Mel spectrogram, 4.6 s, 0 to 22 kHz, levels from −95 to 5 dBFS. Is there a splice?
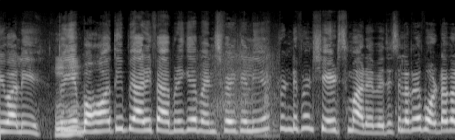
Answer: yes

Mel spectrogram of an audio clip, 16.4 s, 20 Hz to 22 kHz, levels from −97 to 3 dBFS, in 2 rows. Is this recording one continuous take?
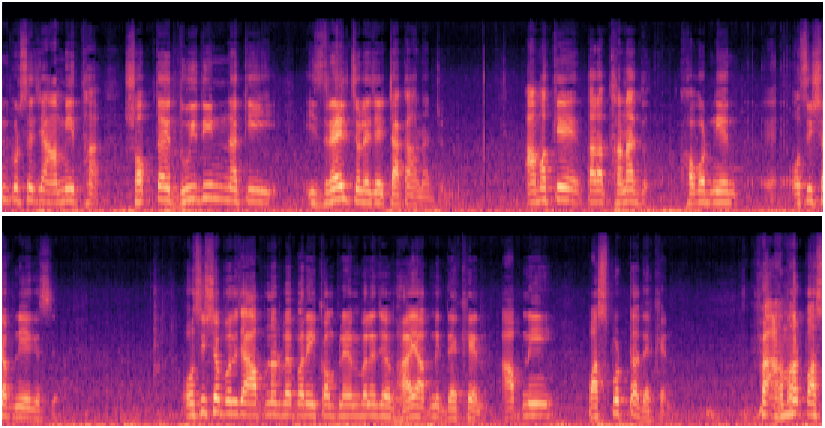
yes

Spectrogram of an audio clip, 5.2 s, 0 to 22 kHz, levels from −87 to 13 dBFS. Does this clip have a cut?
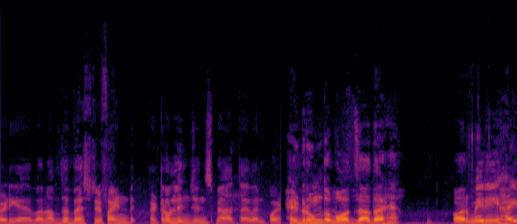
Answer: yes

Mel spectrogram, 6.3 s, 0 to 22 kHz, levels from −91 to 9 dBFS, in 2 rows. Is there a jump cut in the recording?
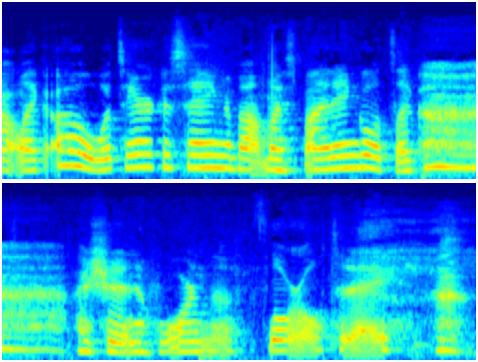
no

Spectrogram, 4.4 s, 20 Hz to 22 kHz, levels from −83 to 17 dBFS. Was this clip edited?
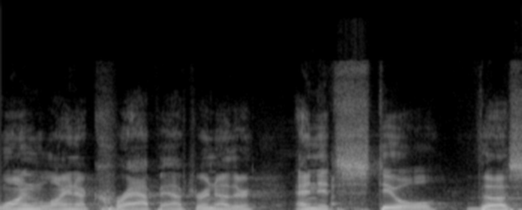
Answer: no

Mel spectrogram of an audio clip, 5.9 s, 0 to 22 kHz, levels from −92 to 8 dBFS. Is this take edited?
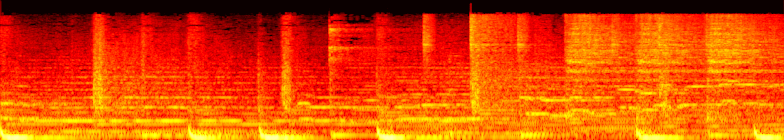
no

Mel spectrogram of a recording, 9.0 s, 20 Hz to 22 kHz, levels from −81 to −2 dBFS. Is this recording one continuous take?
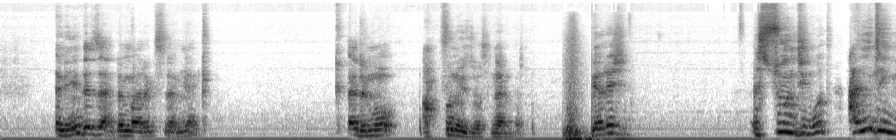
no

